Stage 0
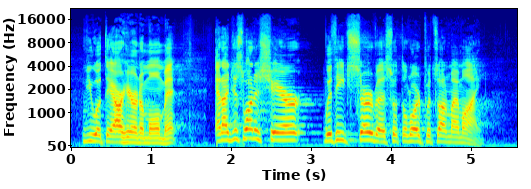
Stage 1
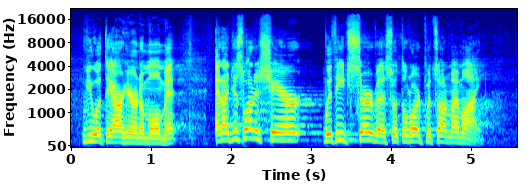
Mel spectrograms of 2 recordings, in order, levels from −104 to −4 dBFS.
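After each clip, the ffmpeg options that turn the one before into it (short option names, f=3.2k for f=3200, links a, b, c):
-af "highpass=240,acompressor=threshold=-37dB:ratio=2,volume=2.5dB"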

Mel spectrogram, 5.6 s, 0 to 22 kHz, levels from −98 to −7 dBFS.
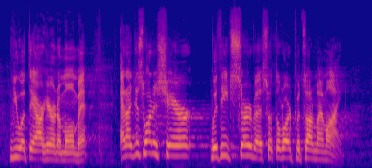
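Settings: -af "aphaser=in_gain=1:out_gain=1:delay=4.4:decay=0.32:speed=0.65:type=sinusoidal,volume=-5.5dB"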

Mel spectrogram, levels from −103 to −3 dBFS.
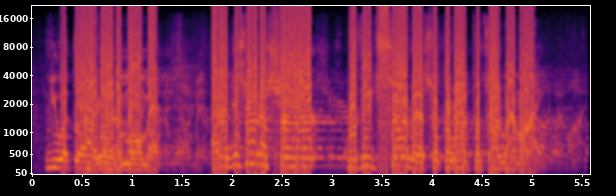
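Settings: -af "aecho=1:1:481|962|1443:0.0708|0.034|0.0163,dynaudnorm=f=150:g=7:m=5dB,aeval=exprs='(mod(35.5*val(0)+1,2)-1)/35.5':c=same,volume=8dB"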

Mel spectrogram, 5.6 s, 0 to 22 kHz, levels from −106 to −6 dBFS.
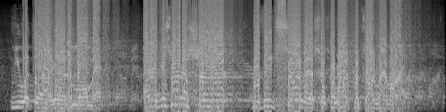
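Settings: -filter_complex "[0:a]asplit=5[a][b][c][d][e];[b]adelay=122,afreqshift=32,volume=-13dB[f];[c]adelay=244,afreqshift=64,volume=-20.7dB[g];[d]adelay=366,afreqshift=96,volume=-28.5dB[h];[e]adelay=488,afreqshift=128,volume=-36.2dB[i];[a][f][g][h][i]amix=inputs=5:normalize=0"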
